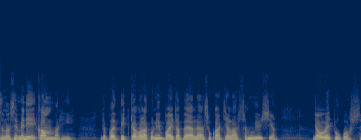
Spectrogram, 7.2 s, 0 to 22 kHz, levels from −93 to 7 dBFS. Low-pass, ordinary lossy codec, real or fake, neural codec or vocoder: 10.8 kHz; none; real; none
